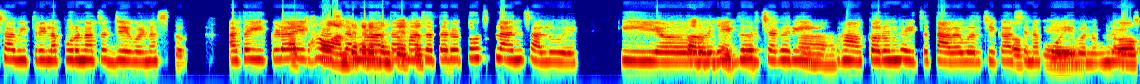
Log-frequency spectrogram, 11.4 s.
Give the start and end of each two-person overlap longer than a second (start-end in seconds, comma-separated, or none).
3.0-4.5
